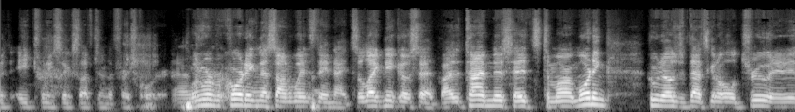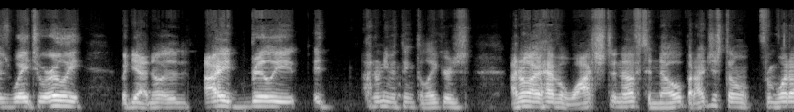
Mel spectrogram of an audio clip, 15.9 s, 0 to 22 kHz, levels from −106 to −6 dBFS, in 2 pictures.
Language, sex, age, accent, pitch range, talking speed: English, male, 20-39, American, 130-155 Hz, 240 wpm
